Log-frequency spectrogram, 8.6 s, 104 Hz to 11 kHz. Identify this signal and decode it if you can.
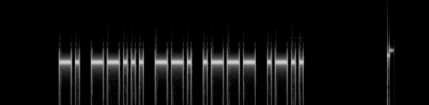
Morse code, heard as a keyed tone, about 15 wpm, 700 Hz. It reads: N7GJL
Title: USA Call Signs - 5 Characters - 4x Character Spacing - 15wpm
